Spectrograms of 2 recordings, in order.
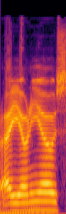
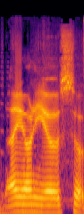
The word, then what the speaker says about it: Aiwnios: again the the um the W is actually like an o sound in Greek eternity in ancient Greek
